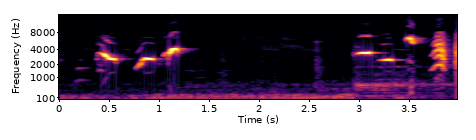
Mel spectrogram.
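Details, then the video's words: Master song of a long-tailed shrike, used to train songbirds: three quick rising whistled chirps, a pause, then a burst of high sharp notes and trills. There is a faint low hum in the background. "MASTERAN CENDET TERBAIK SEPANJANG MASA FULL TEMBAKAN MATERI ISTIMEWA"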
